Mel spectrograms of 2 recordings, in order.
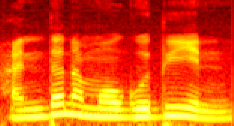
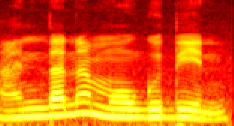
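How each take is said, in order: The two takes are said the same way.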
